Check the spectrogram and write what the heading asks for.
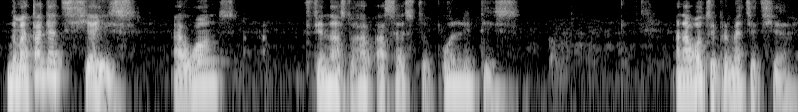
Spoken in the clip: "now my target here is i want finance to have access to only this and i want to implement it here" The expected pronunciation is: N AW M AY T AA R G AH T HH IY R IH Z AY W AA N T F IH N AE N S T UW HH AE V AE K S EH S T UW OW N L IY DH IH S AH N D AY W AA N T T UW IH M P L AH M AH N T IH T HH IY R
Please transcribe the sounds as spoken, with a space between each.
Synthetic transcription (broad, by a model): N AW M AY T AA G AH T HH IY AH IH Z AY W AA N T F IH N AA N S T UW HH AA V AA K S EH S T UW OW N L IY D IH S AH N AY W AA N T T UW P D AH M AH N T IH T HH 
